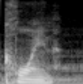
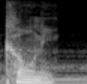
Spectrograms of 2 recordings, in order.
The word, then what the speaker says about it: Kony: Ugandans pronounce it Joseph Coin, not Kony.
